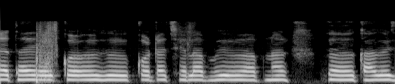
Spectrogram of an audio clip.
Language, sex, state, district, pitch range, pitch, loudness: Bengali, female, West Bengal, Purulia, 205-210 Hz, 210 Hz, -13 LUFS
